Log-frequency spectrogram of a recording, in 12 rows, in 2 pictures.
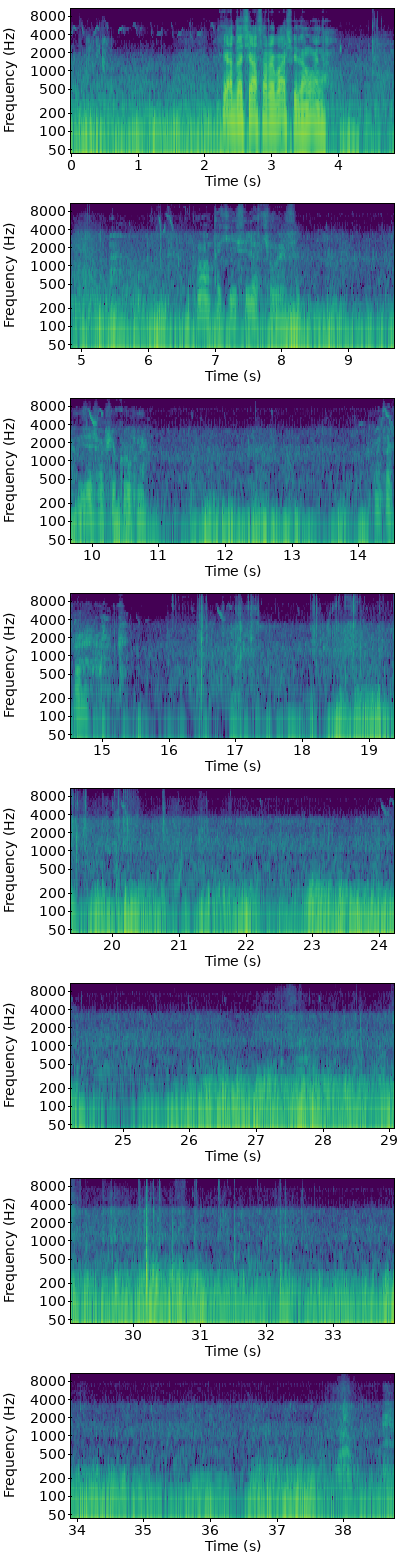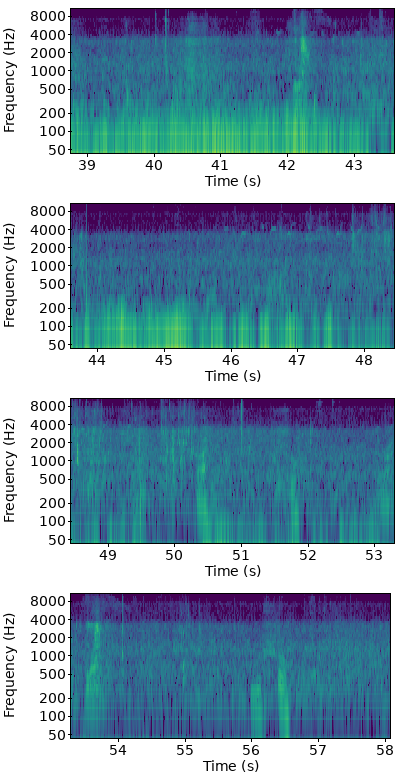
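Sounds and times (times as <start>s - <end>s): wind buffeting microphone: 0.0s - 2.6s, 3.2s - 10.8s, 11.5s - 14.2s, 18.4s - 24.6s, 25.6s - 47.7s.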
